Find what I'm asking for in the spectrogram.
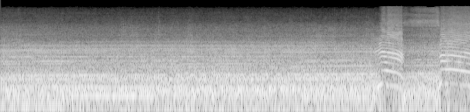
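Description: Motorcycles, including sportbikes and Can-Am Spyders, rumble loudly and continuously during a group rideout, with a steady engine drone close by and a couple of sharp revving sweeps near the end.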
